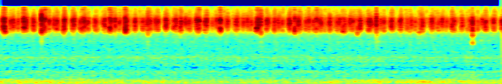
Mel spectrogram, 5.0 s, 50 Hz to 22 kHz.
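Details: {'text': 'Common green grasshopper from Tschenn, Italy, recorded 19 August 2019: continuous high, dry, rapidly pulsed stridulation with uneven loudness, over a faint steady low hum.'}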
